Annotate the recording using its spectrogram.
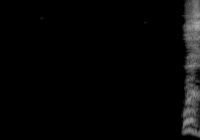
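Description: Dead silence with no room tone, then a man's voice starts speaking abruptly near the end.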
